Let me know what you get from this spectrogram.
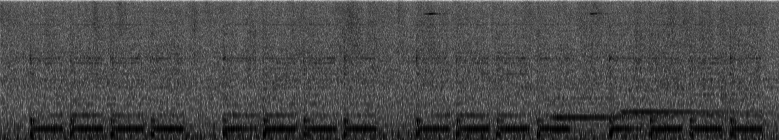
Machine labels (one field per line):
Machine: slide rail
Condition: normal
